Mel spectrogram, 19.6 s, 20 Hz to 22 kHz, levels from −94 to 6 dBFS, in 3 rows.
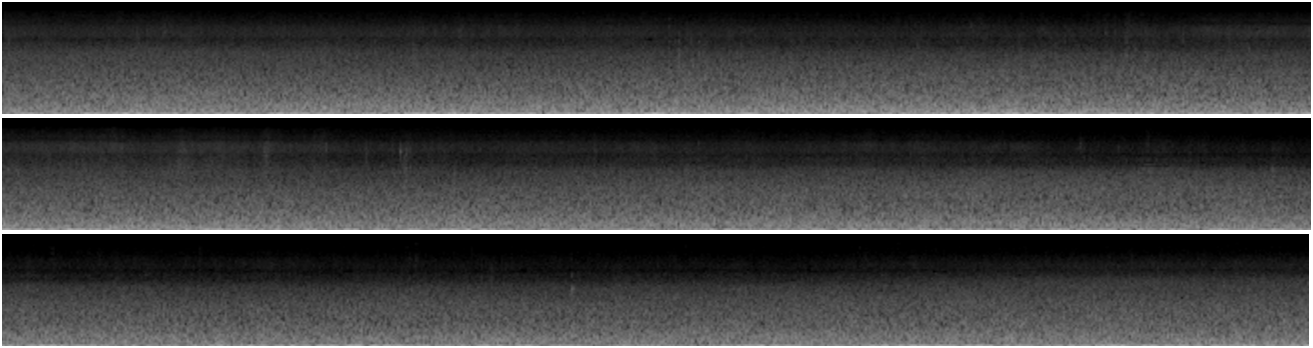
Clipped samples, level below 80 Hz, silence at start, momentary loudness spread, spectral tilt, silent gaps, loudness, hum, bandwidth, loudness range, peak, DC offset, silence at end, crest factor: under 0.1%; -40 dBFS; 0 s; 3 LU; -6.5 dB/octave; none; -42 LUFS; none; 8.8 kHz; 3 LU; -20 dBFS; under 0.1%; 0 s; 12 dB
